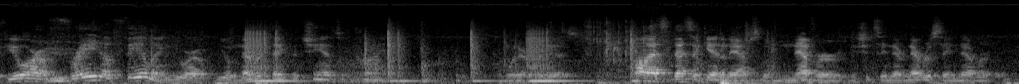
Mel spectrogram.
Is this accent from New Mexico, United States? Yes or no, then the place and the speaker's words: no; Pittsburgh, Pennsylvania, United States; I grew up in Pittsburgh with the Pittsburgh Pirates, and my hero was Ralph Kiner.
